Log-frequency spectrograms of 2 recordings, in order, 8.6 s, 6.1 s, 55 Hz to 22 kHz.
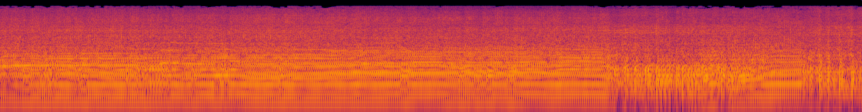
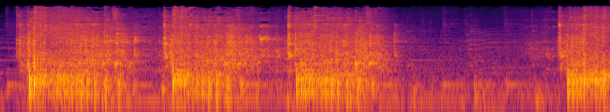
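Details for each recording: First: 1956 Eclipse Wasp chainsaw, two-stroke, after the reed block was fixed and the carburettor fine-tuned. A steady buzzing idle settles into crisp, even two-stroke chatter with no misses or surging; running normally. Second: 1956 Eclipse Wasp chainsaw just reassembled after carburetor cleaning: loud, fast buzzing run that surges and sags in waves instead of settling; idle set too high, possibly also running out of fuel at the high-speed setting.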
